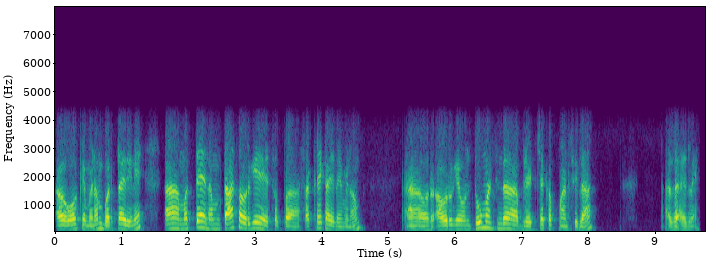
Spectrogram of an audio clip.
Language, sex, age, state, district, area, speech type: Kannada, male, 45-60, Karnataka, Tumkur, urban, conversation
